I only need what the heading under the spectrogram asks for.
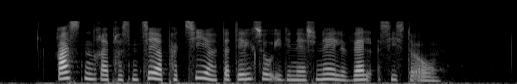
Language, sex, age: Danish, female, 29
